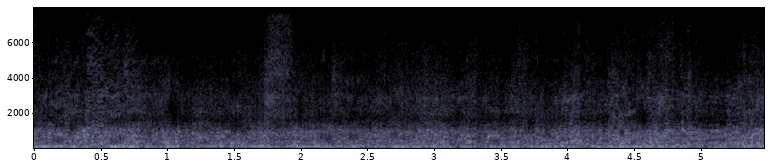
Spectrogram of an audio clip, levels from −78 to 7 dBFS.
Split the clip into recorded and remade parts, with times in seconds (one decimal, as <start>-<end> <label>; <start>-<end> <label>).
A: 0.0-0.6 recorded; 0.6-3.9 remade; 3.9-5.5 recorded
